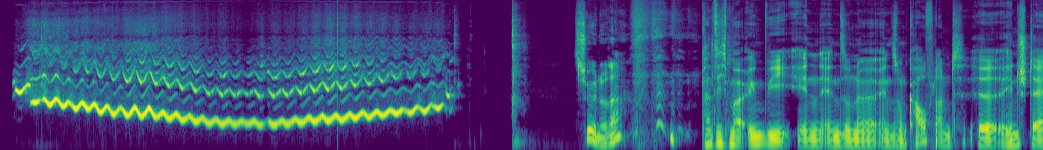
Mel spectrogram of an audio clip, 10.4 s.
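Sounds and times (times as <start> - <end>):
lotus flute slide whistle playing: 0.0 - 4.6
speech: 5.8 - 6.5, 7.1 - 10.4
laughter: 6.3 - 7.0.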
